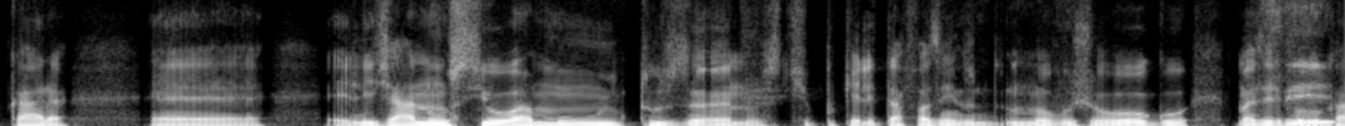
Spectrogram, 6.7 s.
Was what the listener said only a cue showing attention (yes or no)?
yes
